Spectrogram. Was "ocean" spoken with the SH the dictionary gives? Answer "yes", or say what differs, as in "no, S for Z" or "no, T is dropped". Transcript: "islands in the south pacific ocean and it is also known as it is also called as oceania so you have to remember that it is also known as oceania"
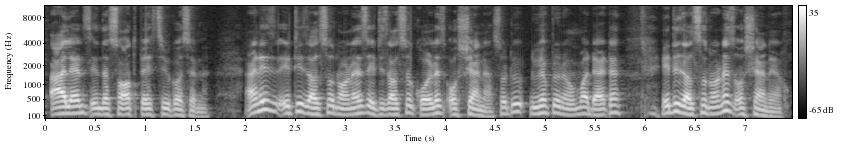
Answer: no, S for SH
